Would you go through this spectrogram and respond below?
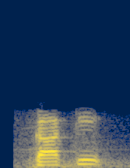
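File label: "kaki", Indonesian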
